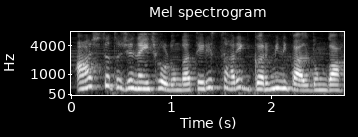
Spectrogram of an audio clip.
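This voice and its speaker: A woman's voice: high voice, fast, a bit bright, faint music behind. A woman voicing a hot-headed, jealous young man who threatens and protects in a dramatized story reading. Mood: furious. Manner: threatening, blunt.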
